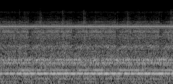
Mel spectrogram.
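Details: Lathe machining BSA Bantam parts (wheel nuts), tool chamfering the edge: steady, even hum with a constant high ring and no chatter or squeal; cutting cleanly, running normally.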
